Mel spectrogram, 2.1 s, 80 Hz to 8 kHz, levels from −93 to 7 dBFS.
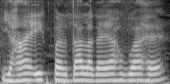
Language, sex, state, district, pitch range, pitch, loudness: Hindi, female, Jharkhand, Deoghar, 215-220 Hz, 220 Hz, -13 LUFS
